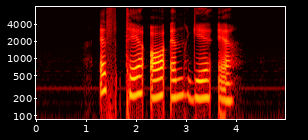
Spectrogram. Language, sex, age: Norwegian, female, 23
